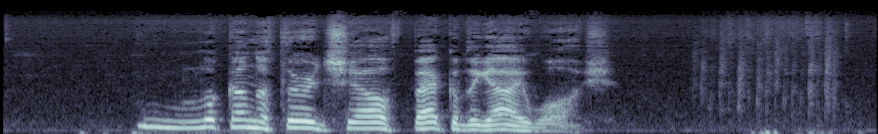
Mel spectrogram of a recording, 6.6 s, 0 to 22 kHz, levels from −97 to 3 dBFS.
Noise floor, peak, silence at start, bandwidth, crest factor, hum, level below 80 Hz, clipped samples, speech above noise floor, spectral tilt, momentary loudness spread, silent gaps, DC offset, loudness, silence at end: -56 dBFS; -2 dBFS; 0.6 s; 14 kHz; 18 dB; none; -48 dBFS; under 0.1%; 39 dB; -5 dB/octave; 18 LU; none; under 0.1%; -18 LUFS; 0.35 s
